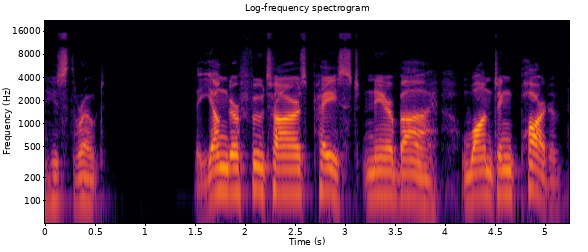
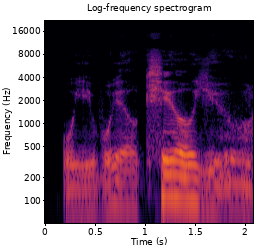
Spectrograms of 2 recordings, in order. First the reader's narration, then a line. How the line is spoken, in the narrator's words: snarled the honored matre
